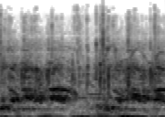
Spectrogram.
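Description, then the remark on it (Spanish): A large crowd of FC Porto fans celebrating the league title chants "Casillas, quédate" in unison, loud and sustained, the massed voices rising and falling in a steady rhythmic swell with no single voice standing out. “Y el Oporto ha celebrado el título de Liga con su afición, con gritos de Casillas, quédate.”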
